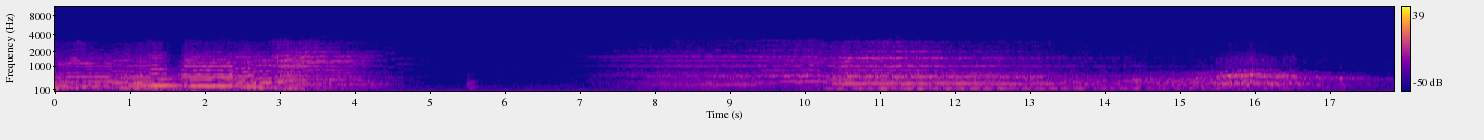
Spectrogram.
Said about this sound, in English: Storm coming up. That wind's from the east.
